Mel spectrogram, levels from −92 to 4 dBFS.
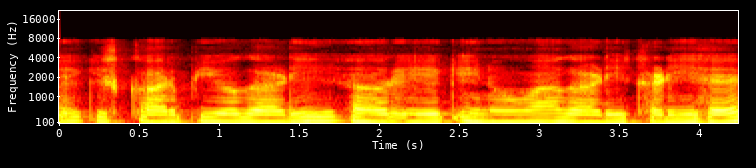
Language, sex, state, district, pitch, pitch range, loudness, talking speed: Hindi, male, Chhattisgarh, Bastar, 130 Hz, 130-140 Hz, -15 LUFS, 125 wpm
